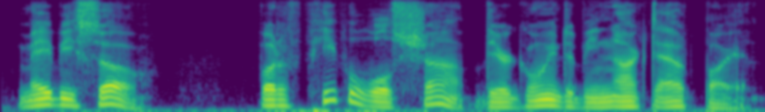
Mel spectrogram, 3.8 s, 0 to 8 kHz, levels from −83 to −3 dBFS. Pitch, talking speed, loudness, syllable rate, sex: 110 Hz, 235 wpm, -18 LUFS, 6.5 syllables/s, male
